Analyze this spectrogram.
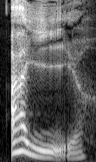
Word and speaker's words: haïr: Haïr. Okay, so keep in mind that here you will pronounce it like I, haïr. First H is not pronounced, okay, so haïr. Haïr.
